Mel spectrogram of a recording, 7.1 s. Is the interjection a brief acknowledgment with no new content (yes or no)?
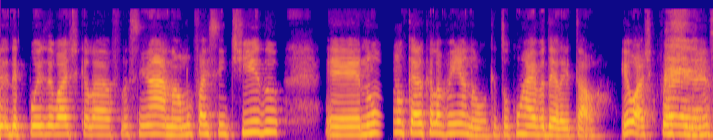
yes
